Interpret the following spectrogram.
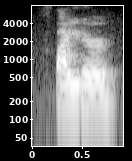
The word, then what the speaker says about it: fighter: well and then also the gh like in the word highest or fighter or mighty right you don't hear the G um and that makes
